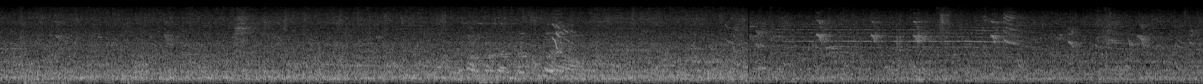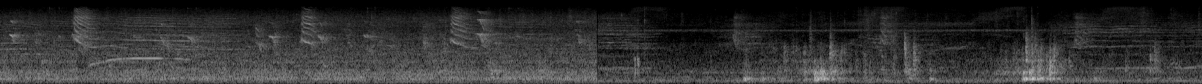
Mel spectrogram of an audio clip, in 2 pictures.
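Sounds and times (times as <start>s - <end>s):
birds calling: 0.0s - 18.6s
steady background hiss: 0.0s - 24.0s.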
